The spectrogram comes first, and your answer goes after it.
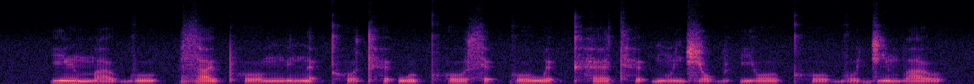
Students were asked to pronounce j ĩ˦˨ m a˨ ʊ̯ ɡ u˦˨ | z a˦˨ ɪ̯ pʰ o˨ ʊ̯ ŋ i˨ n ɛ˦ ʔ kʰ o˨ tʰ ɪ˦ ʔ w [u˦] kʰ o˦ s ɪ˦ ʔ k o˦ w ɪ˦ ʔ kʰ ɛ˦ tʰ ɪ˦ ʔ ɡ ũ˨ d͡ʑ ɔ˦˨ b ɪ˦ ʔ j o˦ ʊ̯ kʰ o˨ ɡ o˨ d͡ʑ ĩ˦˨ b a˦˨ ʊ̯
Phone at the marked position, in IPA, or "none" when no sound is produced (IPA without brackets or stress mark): u˦˨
